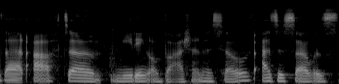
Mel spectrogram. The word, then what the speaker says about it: Azusa: Azusa as well, who helped kick Yui's butt into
